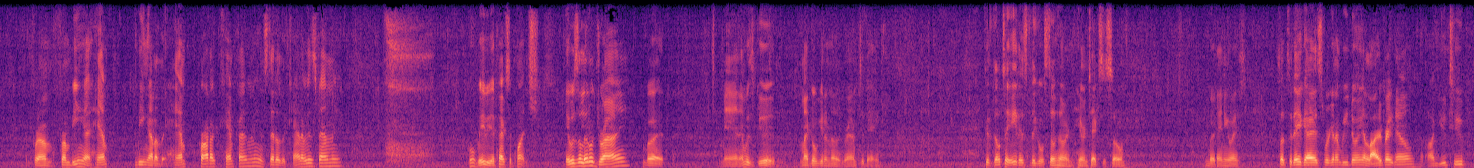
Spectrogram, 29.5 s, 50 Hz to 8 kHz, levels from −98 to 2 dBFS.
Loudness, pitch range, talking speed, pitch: -22 LUFS, 95-125 Hz, 140 wpm, 110 Hz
